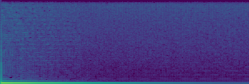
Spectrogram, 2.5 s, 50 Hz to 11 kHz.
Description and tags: Fm Synth Tone 05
